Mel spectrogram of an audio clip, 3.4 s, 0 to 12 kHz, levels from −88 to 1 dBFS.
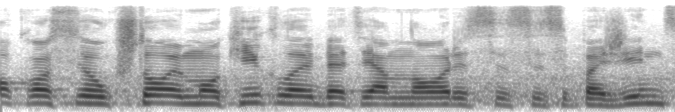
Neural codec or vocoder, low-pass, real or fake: none; 9.9 kHz; real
